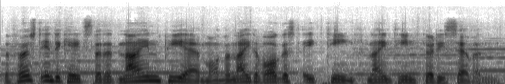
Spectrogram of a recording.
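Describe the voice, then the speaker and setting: A man's voice: mid-range voice, sing-song, natural voice. Man as an ominous, mysterious radio storyteller. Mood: measured, foreboding. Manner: slow-building, portentous, theatrical. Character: ominous, mysterious male night-walking storyteller. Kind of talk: 1940s radio mystery narration. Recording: dull vintage radio recording. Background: music.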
